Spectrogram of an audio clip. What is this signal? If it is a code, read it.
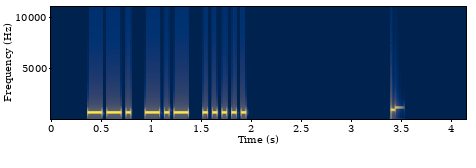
Morse code, heard as a keyed tone, about 25 wpm, 700 Hz. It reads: GK5
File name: Three Letter-Number Combinations - 25wpm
